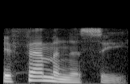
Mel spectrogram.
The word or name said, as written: effeminacy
